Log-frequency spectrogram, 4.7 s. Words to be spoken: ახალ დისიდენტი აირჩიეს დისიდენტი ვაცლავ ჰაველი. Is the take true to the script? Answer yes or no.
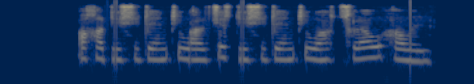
yes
